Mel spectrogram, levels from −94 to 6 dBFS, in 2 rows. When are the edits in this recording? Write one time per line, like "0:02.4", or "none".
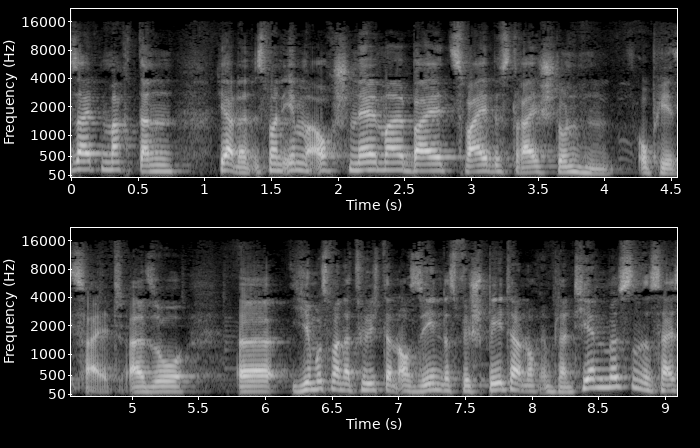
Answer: none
